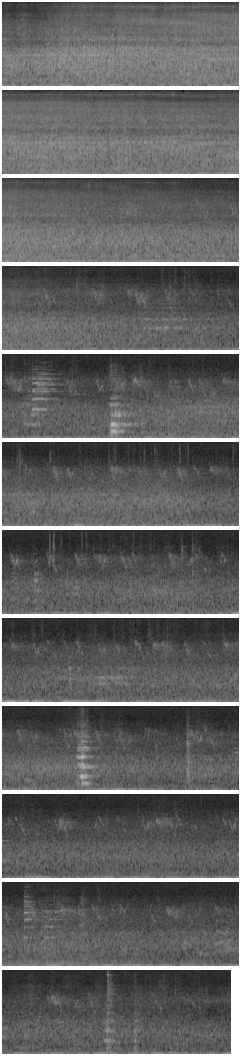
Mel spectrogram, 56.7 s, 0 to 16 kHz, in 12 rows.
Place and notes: Acoustic surroundings of Templo Diana, June 2006, AKG MS setup, Canford preamp, microtrack 2496
Evora, Portugal, 13 June 2007, 14:51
